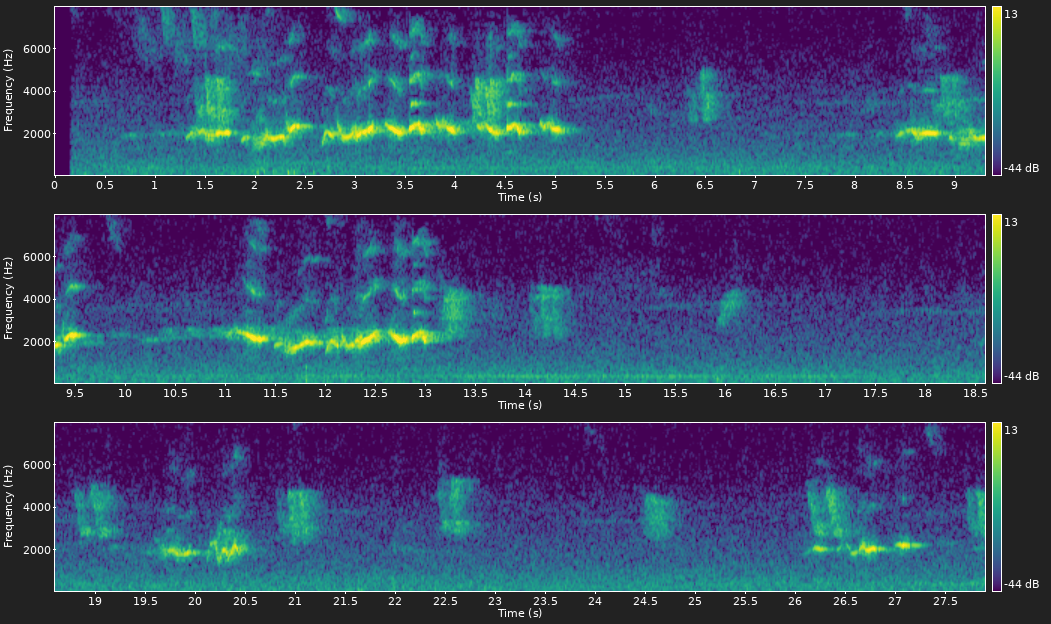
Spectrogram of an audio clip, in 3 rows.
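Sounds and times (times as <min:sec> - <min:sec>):
blue-bellied parrot song with soft notes and bright whistled notes: 0:01.3 - 0:05.2, 0:08.4 - 0:09.7, 0:11.0 - 0:13.3, 0:26.1 - 0:27.3.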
